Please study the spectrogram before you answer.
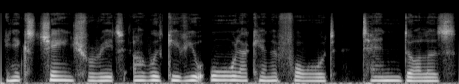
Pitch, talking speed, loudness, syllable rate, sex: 175 Hz, 170 wpm, -16 LUFS, 4.3 syllables/s, female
